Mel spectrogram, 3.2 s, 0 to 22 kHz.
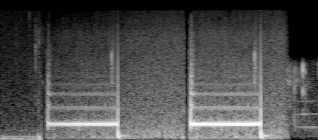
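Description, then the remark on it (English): A telephone call to the FDA being placed: two steady, buzzing electronic ring tones, each lasting under a second, separated by a brief pause, with no voices. “So the makers of the Flash Forward podcast imagine a call to the FDA 50 years in the future.”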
